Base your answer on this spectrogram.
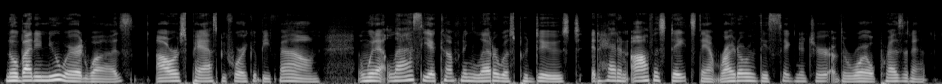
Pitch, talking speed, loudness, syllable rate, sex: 155 Hz, 225 wpm, -20 LUFS, 6.4 syllables/s, female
